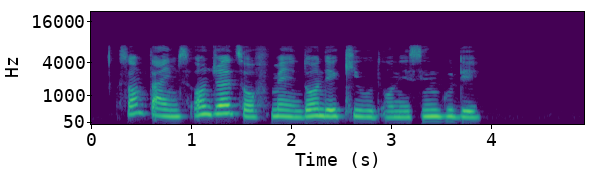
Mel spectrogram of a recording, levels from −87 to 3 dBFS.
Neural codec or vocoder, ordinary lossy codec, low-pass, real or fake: none; none; 7.2 kHz; real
